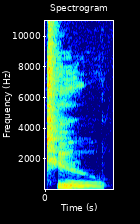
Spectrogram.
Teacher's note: if you say the word to when it's alone it's long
